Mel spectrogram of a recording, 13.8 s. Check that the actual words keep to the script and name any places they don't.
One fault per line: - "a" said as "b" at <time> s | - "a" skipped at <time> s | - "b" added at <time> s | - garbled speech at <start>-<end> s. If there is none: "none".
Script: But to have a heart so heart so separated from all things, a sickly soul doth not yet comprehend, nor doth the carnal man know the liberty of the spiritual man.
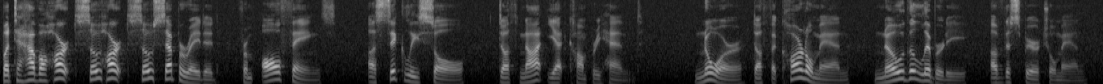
none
